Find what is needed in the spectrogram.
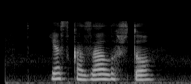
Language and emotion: Russian, neutral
